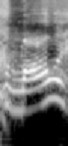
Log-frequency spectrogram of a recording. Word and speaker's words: Kamala: Let's start, lefties, with this almighty group meltdown on CNN because Nancy Mace allegedly mispronounced Queen Kamala's name. Watch this demented carry-on. And Kamala Harris, if I were You said I will say Kamala.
